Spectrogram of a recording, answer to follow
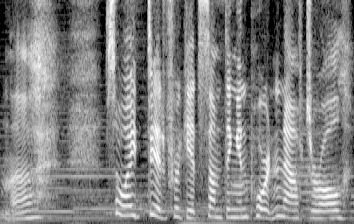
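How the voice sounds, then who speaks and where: An actress playing a lively, talkative young woman who leads a group, in a game scene. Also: sits high, moderate pace, lightly acted. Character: cheerful young woman gang boss. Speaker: leader of a group. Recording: game audio with music behind.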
